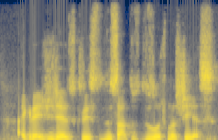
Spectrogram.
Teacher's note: there's a lot more jus and chus, and it's just a lot more slurred in Portuguese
